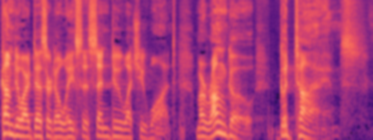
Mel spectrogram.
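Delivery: luring, sweet-toned, seductive siren-like voice. Speaker imitating the voiceover from a casino commercial, seductive Morongo commercial voice. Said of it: "seductive, siren-like voice in his dulcet tones".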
